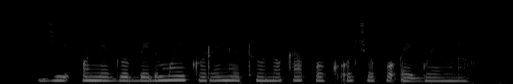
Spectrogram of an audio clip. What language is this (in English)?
Luo (Kenya and Tanzania)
